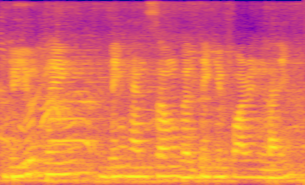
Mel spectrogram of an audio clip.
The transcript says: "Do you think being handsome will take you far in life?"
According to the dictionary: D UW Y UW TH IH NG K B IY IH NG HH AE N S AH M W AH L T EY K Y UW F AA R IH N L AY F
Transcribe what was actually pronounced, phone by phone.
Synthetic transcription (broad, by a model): D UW Y UW T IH NG K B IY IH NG HH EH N S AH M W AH L T EY K Y UW F AA R IH N L AY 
